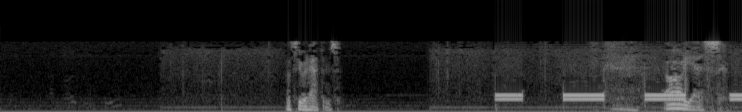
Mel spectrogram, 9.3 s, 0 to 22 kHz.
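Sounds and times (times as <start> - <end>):
phone-line noise hiss: 2.0 - 3.6, 5.4 - 9.2
speech: 3.6 - 4.4, 8.3 - 9.2
telephone busy signal beeps: 6.2 - 9.2.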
